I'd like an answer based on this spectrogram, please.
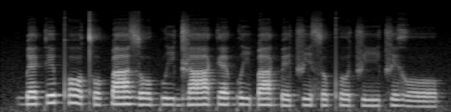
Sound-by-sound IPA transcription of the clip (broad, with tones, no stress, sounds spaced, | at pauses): ɡ͡b ɛ˨ k ɪ˦ pʰ ɔ˦˨ tʰ o˨ k͡p a˦ z o˨ kʷ i˨ d͡ʒ aː˦ k ɛ˦ ɡʷ i˦˨ ɓ a˦ k͡p ɪ˨ t͡ʃ i˨ s ʊ˨ pʰ ʊ˨ t͡ʃ iː˨ t͡ʃ ɪ˦ ɣ o˨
